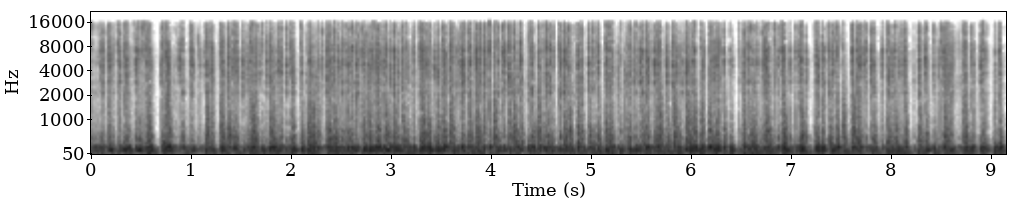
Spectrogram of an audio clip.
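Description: Long acrylic nails on both hands scratch and tap a black foam windscreen covering a microphone. The result is a dense, continuous crackling rustle over a strong low, muffled rumble, with quick uneven taps and a brief drop to near silence around the fourth second.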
